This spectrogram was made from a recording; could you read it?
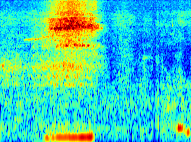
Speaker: There's some snoring going on. Doggy dog. Hear it. Oi, stop snoring. I just moved him out of the way because he was snoring, and he's still snoring.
